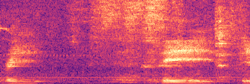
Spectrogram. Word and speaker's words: receipt: 试会出现收据叫 receipt，P 不发音的。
